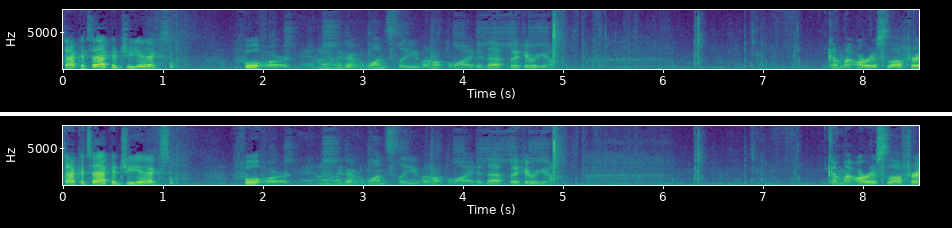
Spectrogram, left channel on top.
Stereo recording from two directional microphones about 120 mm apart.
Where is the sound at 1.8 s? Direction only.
40° right (ahead or behind).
